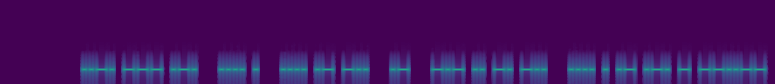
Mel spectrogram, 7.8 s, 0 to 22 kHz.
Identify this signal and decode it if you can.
Morse code, heard as a keyed tone, about 34 wpm, 700 Hz. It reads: FOR HE HAD A KIND HEART,
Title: Sentences from Top 1400 Words 35wpm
